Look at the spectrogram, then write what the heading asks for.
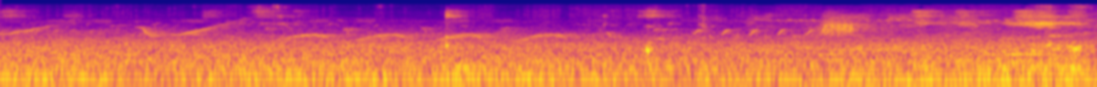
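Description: Small birds chirping: a string of short whistled notes that sweep up and down, with a quick run of about five ticking notes a little past the middle, over a steady background hiss.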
